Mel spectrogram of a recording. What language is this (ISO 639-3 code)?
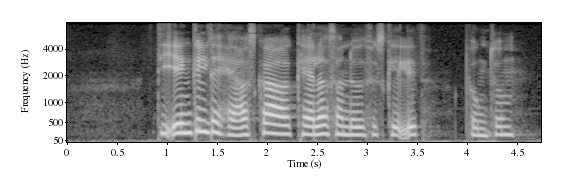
dan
